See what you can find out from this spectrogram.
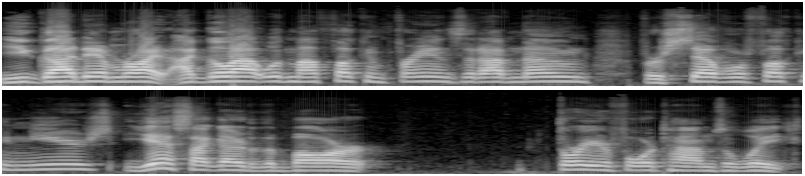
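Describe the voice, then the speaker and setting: A man's high-pitched voice with a Southern US accent, at a moderate pace with fairly even intonation, on a very clean recording with a silent background. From North Carolina. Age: 20s. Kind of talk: heated argument.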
